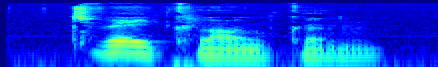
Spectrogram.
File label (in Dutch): "tweeklanken", Dutch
